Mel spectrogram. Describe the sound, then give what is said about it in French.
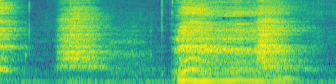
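A deep breath: a short drawn-in breath followed by a longer, louder exhale with a faint voiced hum in it. No speech is heard. “Respirons ensemble,”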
